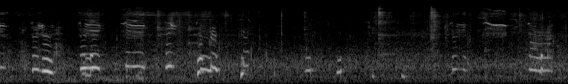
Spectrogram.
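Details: Six-week-old Frenchie x wolf puppies whimpering and yipping: thin, squeaky whines that bend up and down, coming in quick bursts about twice a second, with a few brief louder yelps and soft background rustling.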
